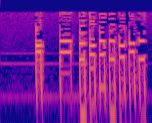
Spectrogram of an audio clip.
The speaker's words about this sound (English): They give you your phone number in touch tone.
